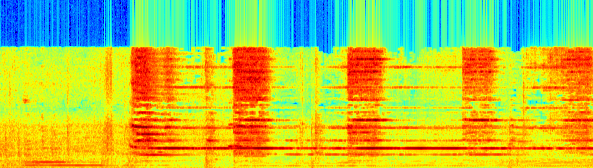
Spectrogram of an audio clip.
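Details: Train on its first run of the year rolling through: loud high-pitched squeals rise and fade in waves, suspected dry wheel flanges screeching against the rail; cause not confirmed.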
